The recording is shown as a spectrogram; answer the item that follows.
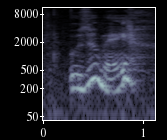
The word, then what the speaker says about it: Uzume: goddess Oracle is laughter so Izumi pronounced uzume ancient Japan's Shaman goddess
